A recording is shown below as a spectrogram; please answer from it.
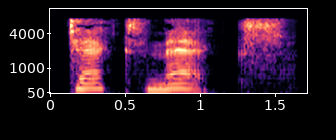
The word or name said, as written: tex mex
